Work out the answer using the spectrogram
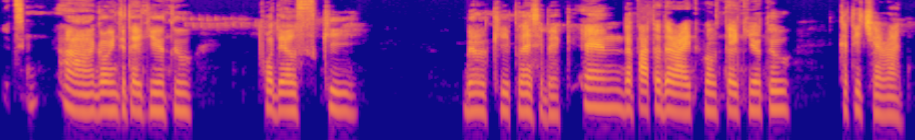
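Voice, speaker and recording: A man from the Philippines vlogging a forest hike, explaining things slowly in short halting phrases, sometimes out of breath. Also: a little high, flat delivery, a little mellow, dry recording. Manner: slow, halting, explains step by step. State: out of breath at times. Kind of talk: casual hiking vlog. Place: outdoors on a forest trail.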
